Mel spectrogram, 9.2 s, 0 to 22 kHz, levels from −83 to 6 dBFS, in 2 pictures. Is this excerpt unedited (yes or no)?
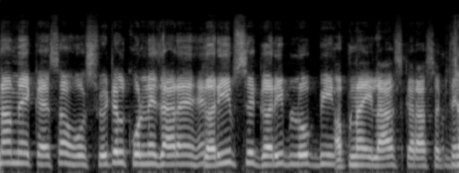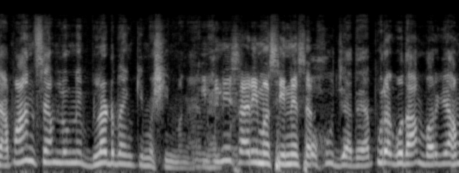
no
